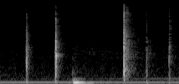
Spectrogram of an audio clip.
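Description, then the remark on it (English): Several sharp, crisp hand claps land at irregular intervals, fairly quiet, with a dull low thump in between and no one speaking. “I'm going to do a little praying first, and then we'll go with the clapping.”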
